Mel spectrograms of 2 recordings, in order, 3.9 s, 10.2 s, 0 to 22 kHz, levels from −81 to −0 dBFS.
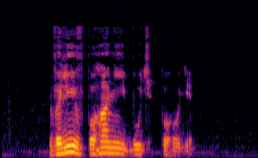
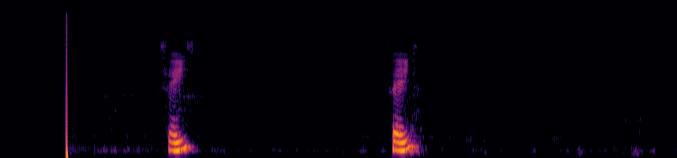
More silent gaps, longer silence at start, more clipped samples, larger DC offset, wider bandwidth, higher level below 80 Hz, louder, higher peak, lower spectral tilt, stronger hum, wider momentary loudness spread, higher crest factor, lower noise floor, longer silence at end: neither; second, 0.75 s vs 1 s; neither; neither; first, 11.5 kHz vs 9 kHz; about the same, -52 dBFS vs -50 dBFS; first, -18 LUFS vs -24 LUFS; first, -2 dBFS vs -6 dBFS; about the same, -7.5 dB/octave vs -7.5 dB/octave; neither; first, 21 LU vs 18 LU; second, 18 dB vs 26 dB; second, -65 dBFS vs -83 dBFS; second, 1 s vs 3.9 s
